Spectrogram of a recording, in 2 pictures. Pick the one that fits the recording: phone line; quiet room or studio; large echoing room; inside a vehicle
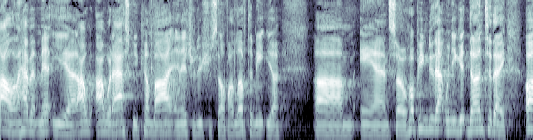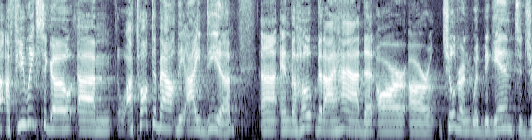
large echoing room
